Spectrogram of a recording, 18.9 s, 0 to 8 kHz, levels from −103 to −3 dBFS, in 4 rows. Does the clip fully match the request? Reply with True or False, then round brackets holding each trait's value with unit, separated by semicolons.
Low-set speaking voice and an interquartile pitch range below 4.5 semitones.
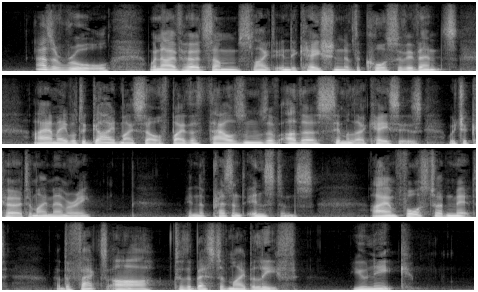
False (110 Hz; 5.0 semitones)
